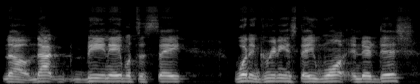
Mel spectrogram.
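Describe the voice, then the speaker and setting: A man's voice: mid-range voice, steady tone, measured pace, pushed and bright. Easygoing man in his late forties. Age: 40s. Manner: conversational, many fillers and repeats. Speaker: sports talk co-host, former player. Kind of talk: casual sports talk.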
